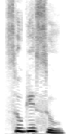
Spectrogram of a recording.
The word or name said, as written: ಸುಖಿಸು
